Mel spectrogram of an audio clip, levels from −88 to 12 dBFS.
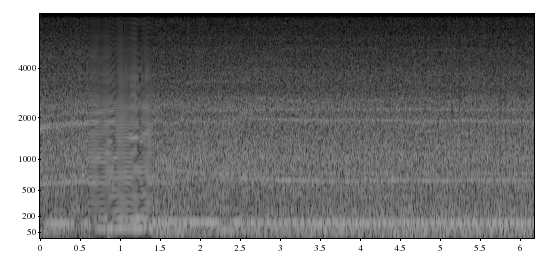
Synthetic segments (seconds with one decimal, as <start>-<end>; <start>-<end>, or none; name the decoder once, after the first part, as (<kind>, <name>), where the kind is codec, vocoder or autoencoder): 0.6-1.4 (vocoder, BigVGAN v2)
